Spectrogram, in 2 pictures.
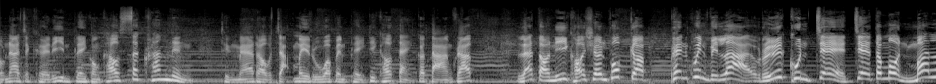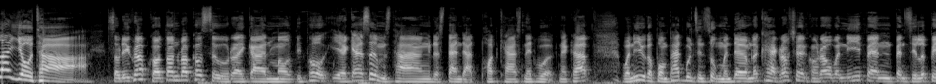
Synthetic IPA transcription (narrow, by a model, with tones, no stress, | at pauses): ɾa˧wnaː˥˩t͡ɕa˨˩kʰɤː˧jda˥˩ji˧npʰleː˧ŋkʰɔː˩˦ŋkʰa˦˥wsa˦˥kʰːɾa˦˥ŋnɯ˨˩ŋ | t̪ʰɯ˩˦ŋmɛː˦˥ɾa˧wt͡ɕa̰˨˩ʔma˥˩jɾuː˦˥waː˥˩pe˧npʰleː˧ŋt̪ʰiː˥˩kʰa˦˥˩wt̪ɛ̰˨˩ŋkɔː˥˩t̪a̰ː˧mkʰɾa˦˥p̚ | lɛ˦˥ʔt̪ɔː˧nːiː˦˥kʰɔː˩˦t͡ɕʰɤː˧npʰo˦˥p̚ka˨˩pʰːe˧nkʰwi˥˩nbi˧laː˥˩ɾɯː˨˦kʰu˧nt͡ɕeː˧t͡ɕeː˧t̪ʰa˧˥mo˧nma˦˥laː˥˩joː˧t̪ʰaː˧ | s̚diː˧kʰɾa˦˥p̚kʰɔː˩˦t̪ɔː˥˩nɾa˦˥p̚kʰa˥˩wsuː˨˩ɾaː˧jkaː˧nma˧wt̪i˧pʰo˥˩ʔi˧ʔa˧kɛː˧˥sɯ˥˩mst̪ʰaː˧ŋdəː˨˩st̪ɛː˧ndaː˨˩t̪̚pʰɔː˨˩t̪̚kʰɛ˦˥sne˦t̪̚wɤː˥˩k̚na˦˥kʰɾa˦˥p̚wa˧niː˦˥u˨ka˩pʰːo˩˦pʰɛː˥˩t̪̚bu˧nsi˩˦nsu˨˩m˩˦ndɤː˧mlɛ˦˥kɔː˥˩ɛː˨˩kɾa˦˥p̚t͡ɕʰɤː˧nkɔː˩˦ŋɾa˧wːa˧nːiː˦˥pe˧npe˧nsi˩˦la˧pi˨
